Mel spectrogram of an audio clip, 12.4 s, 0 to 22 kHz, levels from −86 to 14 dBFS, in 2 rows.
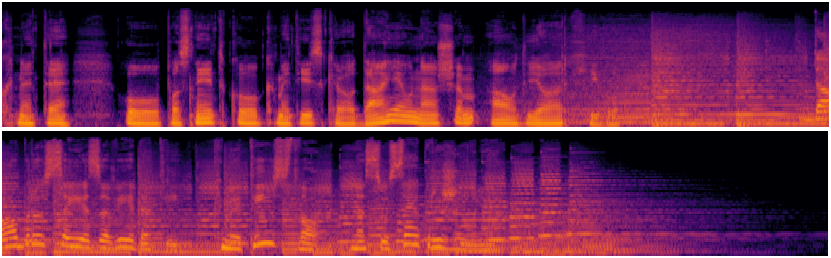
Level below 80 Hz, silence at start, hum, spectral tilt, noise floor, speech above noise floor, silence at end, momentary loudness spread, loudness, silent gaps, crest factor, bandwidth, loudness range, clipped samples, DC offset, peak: -28 dBFS; 0 s; none; -5.5 dB/octave; -61 dBFS; 44 dB; 1.2 s; 9 LU; -19 LUFS; none; 16 dB; 17.5 kHz; 3 LU; under 0.1%; under 0.1%; -2 dBFS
